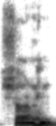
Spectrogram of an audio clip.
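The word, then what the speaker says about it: Schöningen: Uh, that's how it is pronounced, Schörning, Germany, where wooden spear that date back to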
